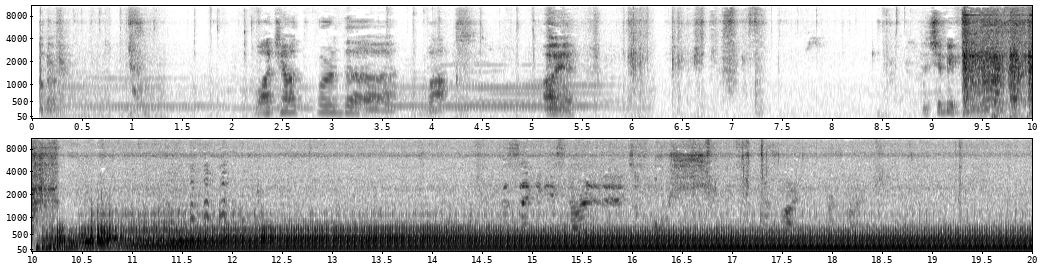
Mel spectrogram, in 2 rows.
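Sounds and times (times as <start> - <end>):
low steady hum: 0.1 - 6.0, 10.3 - 20.0.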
